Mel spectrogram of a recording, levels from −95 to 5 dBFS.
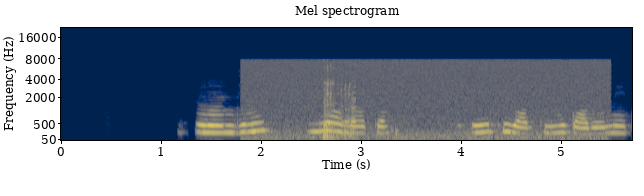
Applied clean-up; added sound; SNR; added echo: none; Burping, eructation; 8 dB; none.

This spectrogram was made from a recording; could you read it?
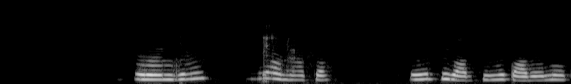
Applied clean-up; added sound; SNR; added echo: neural mask model DeepFilterNet 3.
